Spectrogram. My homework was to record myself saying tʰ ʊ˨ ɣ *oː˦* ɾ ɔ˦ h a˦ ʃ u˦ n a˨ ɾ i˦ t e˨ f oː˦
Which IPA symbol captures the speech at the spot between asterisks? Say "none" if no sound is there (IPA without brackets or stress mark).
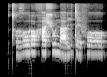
oː˦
